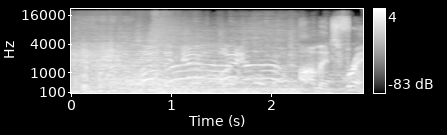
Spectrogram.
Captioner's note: friends screaming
